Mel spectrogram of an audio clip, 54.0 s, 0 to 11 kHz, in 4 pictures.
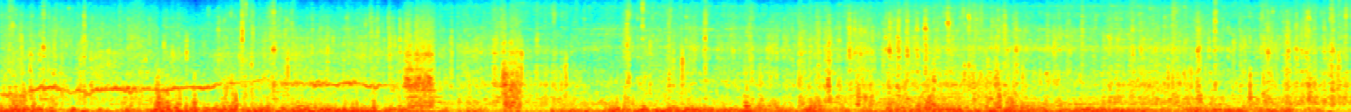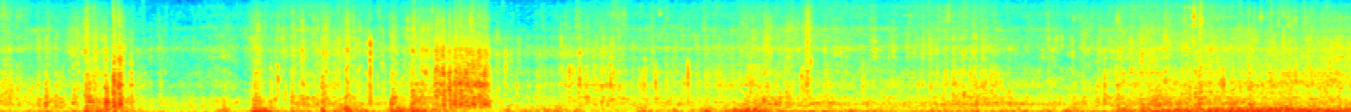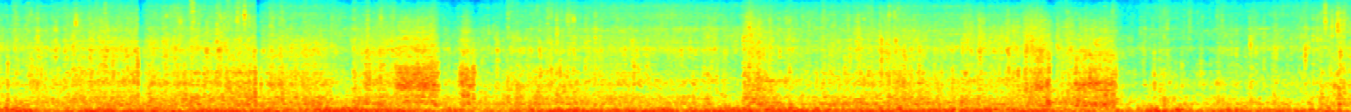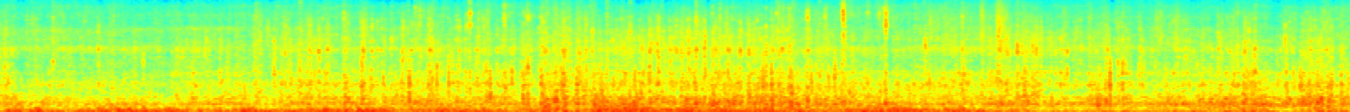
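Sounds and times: bike tyres rolling on gravel: 0.0s - 54.0s
wind buffeting microphone: 0.0s - 54.0s
bike knocks and rattles: 1.6s - 54.0s.

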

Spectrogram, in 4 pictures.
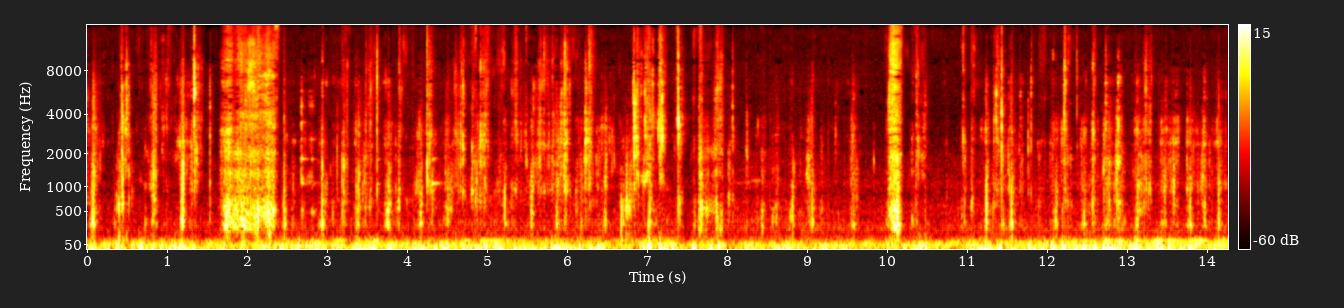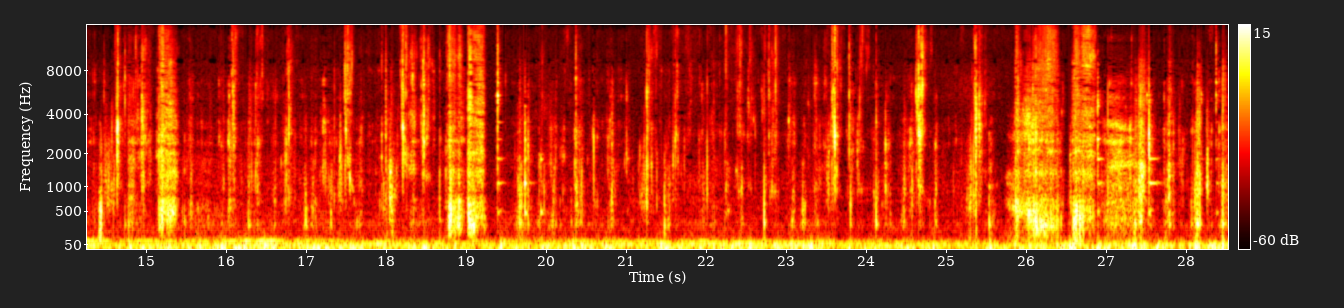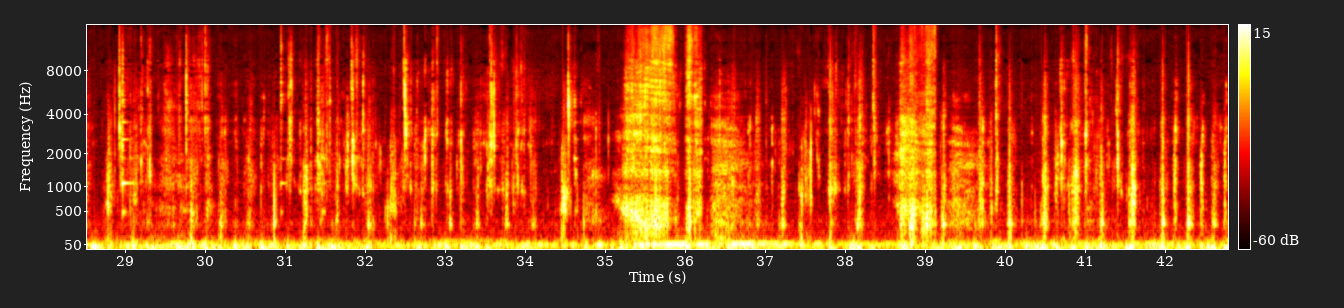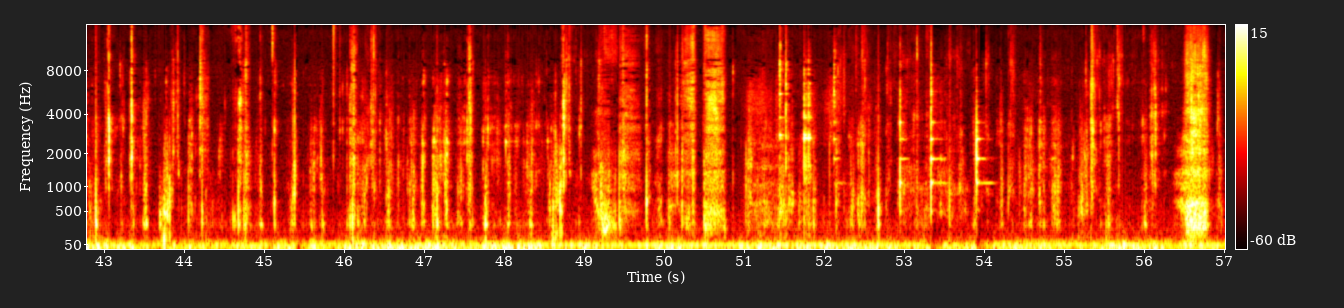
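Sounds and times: wet chewing: 0.0s - 57.0s.

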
